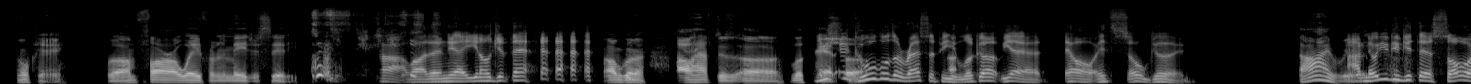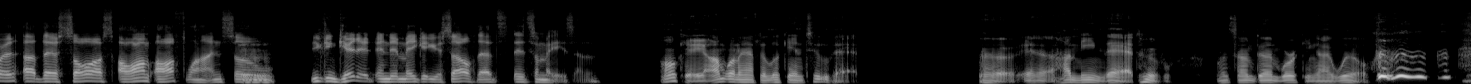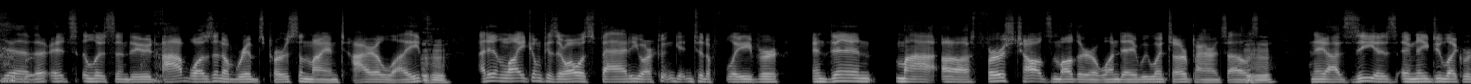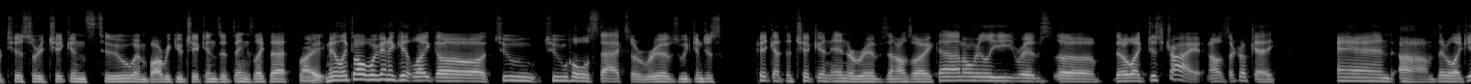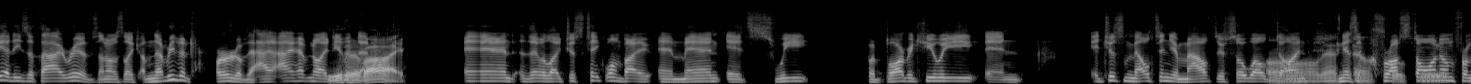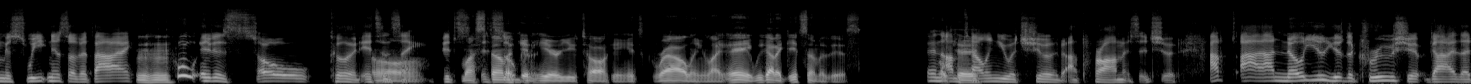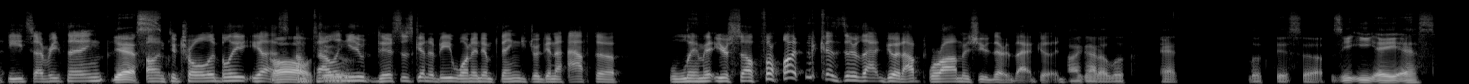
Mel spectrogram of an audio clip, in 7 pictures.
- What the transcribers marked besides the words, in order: chuckle; laugh; chuckle; giggle; throat clearing; other background noise; other noise; drawn out: "Oh"; laughing while speaking: "on"
- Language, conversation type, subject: English, unstructured, How can I let my hobbies sneak into ordinary afternoons?
- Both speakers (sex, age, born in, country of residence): male, 35-39, United States, United States; male, 60-64, United States, United States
